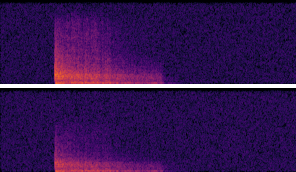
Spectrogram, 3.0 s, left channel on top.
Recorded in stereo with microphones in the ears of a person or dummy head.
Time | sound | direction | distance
0.5 | an explosion | 50° left (ahead or behind) | 1.1 m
